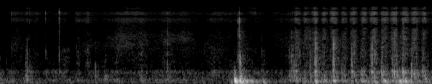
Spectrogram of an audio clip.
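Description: A black leather sneaker, stuffed with a cloth and held in the hand, has its toe and side buffed with a yellow cloth under the fingertips. Quiet, low, muffled rubbing and scraping gives way to a sharp louder swipe partway through, then a steady run of soft rhythmic buffing strokes.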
